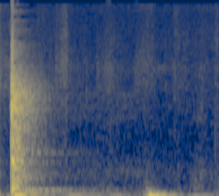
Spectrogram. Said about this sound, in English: I burp like this all the time. I just hide it usually from you.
